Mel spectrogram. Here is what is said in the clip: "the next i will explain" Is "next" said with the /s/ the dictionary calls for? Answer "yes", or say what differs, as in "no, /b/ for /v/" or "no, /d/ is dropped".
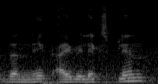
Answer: no, /s/ is dropped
